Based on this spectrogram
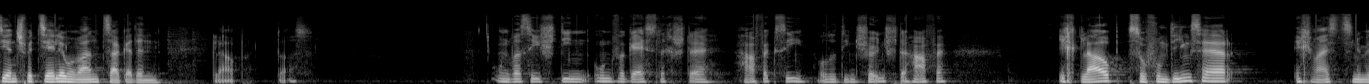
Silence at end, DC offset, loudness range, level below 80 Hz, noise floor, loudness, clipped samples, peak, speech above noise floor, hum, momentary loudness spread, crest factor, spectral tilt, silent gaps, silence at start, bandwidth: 0 s; under 0.1%; 12 LU; -56 dBFS; -65 dBFS; -22 LUFS; under 0.1%; -2 dBFS; 43 dB; none; 16 LU; 22 dB; -5.5 dB/octave; none; 0 s; 11.5 kHz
